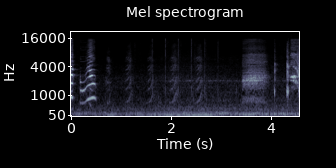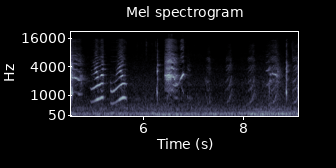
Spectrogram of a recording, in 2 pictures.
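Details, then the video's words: Pet green ringneck parrot facing a mirror gives a busy mix of upward-sweeping whistles and rasping squawk bursts, some notes stacked and repeated rapidly, with low room hum beneath. "Green Ringneck Parrot In Urdu Hindi Talking With Mirror"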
